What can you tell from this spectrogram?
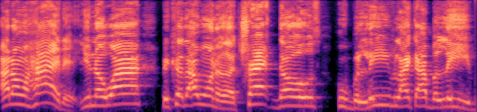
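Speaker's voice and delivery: usual speaking voice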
